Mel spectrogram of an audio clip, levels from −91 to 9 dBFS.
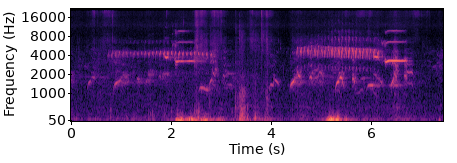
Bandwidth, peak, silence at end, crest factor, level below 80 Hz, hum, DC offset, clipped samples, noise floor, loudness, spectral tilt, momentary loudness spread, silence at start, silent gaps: over 20 kHz; -8 dBFS; 0.05 s; 20 dB; -34 dBFS; none; under 0.1%; under 0.1%; -55 dBFS; -26 LUFS; -2.5 dB/octave; 22 LU; 0.35 s; none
